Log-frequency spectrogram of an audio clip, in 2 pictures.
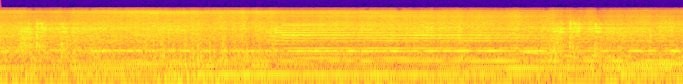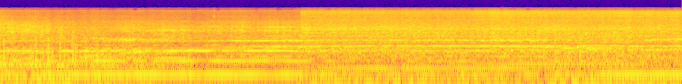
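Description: Rock band playing live: held, droning guitar and bass chords at a steady, loud level. The chords shift about two seconds in and again a little past seven seconds.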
